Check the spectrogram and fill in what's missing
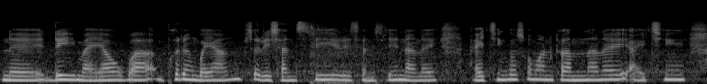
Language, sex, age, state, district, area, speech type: Bodo, female, 30-45, Assam, Chirang, urban, spontaneous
